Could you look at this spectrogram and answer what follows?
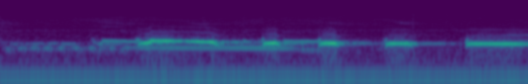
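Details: Zebra dove of the Bangkok strain cooing energetically to lure other doves into song, giving rhythmic rounded coo notes about every quarter second, ending in a sustained coo, with a second dove's steadier tone underneath.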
